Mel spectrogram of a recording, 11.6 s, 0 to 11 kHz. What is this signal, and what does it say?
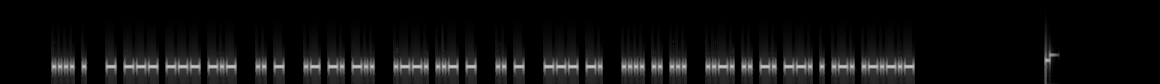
Morse code, heard as a keyed tone, about 40 wpm, 700 Hz. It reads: HE TOOK IT AND PUT IT ON HIS FINGER.
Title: Sentences from Top 1600 Words 40wpm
